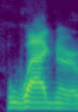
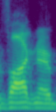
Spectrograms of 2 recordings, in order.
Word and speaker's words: Wagner: the the Wagner I I've heard it pronounced both ways I don't know what you guys prefer uh Wagner or Vagner but uh I guess I more often hear Wagner but um the Wagner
